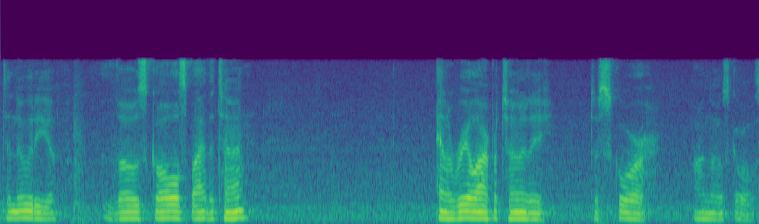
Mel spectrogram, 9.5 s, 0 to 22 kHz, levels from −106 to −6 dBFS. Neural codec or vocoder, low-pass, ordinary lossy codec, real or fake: none; 7.2 kHz; MP3, 48 kbps; real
